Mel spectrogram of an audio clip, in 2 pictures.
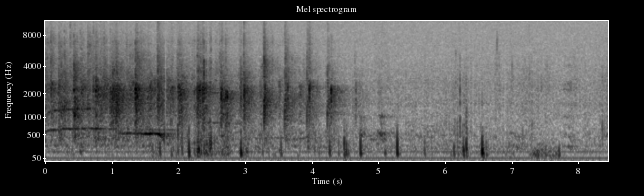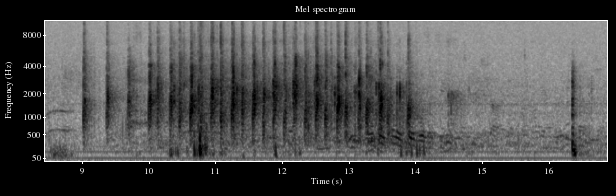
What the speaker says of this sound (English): Please, let's keep clapping until he takes the podium.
